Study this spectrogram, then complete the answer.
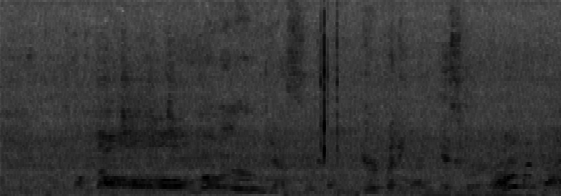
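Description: A woman talks softly and closely to a dog.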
